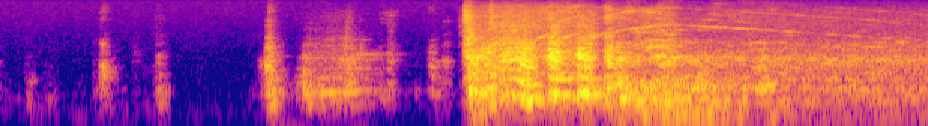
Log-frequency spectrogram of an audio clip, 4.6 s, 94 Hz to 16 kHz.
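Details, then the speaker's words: LS tractor diesel with recently replaced battery reading 11.2 V, dropping to 9.3 V while starting: a few quiet clicks, then it catches and settles into rough idle; slow cranking, low battery suspected, charging at 13.3 V and still climbing. "All right, during the starting process, it dropped down to 9.3, and then it cranked up."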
